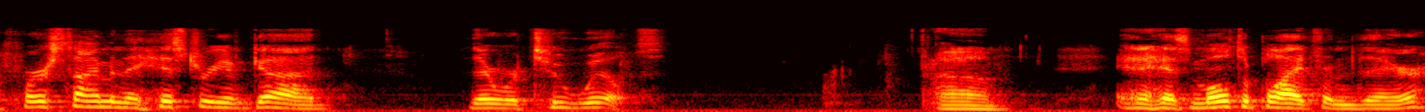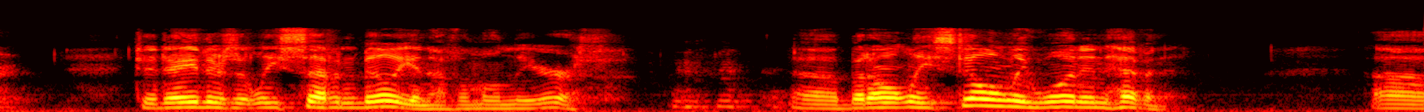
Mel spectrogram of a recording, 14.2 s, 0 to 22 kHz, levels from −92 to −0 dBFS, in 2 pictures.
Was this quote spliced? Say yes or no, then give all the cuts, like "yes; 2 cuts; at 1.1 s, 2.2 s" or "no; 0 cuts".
no; 0 cuts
